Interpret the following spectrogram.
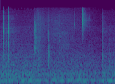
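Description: A few scattered clicks and taps on a computer keyboard, over a steady low hum.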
